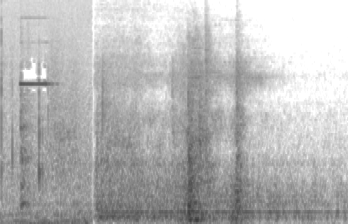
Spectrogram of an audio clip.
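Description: A short, high electronic beep from a wall-mounted split air conditioner taking a command from its remote. About a second in, a steady low hum begins, with two soft thumps as someone climbs onto a bed.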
